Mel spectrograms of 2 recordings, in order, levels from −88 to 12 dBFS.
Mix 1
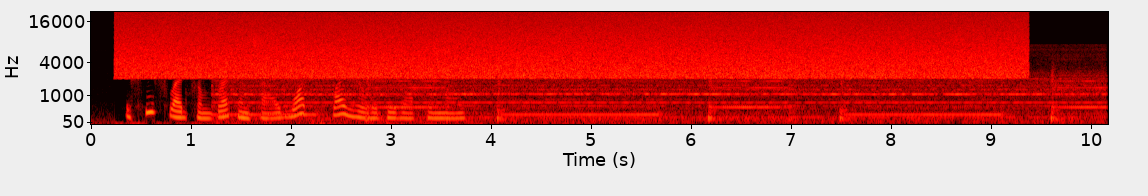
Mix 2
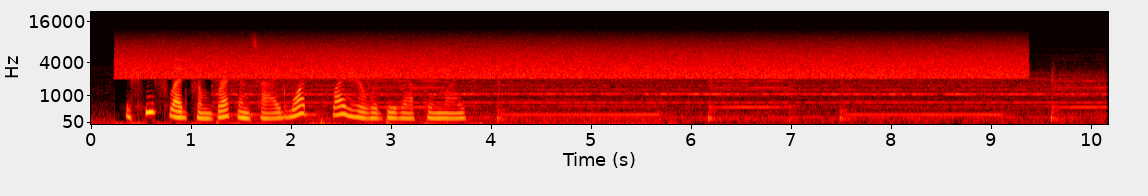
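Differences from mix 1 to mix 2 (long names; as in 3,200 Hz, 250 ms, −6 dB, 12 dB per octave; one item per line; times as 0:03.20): speech +11.0 dB
master: add high-frequency loss of the air 130 metres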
